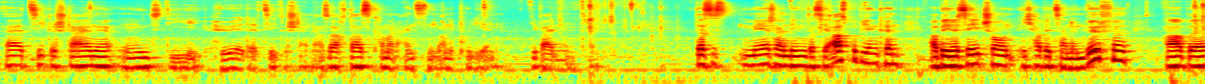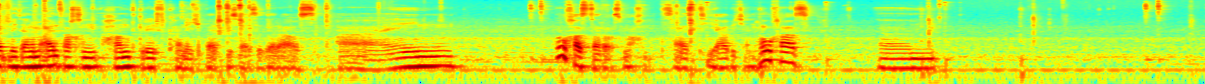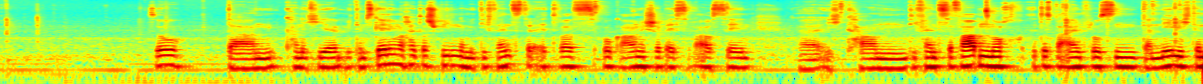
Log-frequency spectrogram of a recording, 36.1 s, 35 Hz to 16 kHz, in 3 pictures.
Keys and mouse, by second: 0.8 click, 6.3 ctrl+z, 8.6 middle click, 11.9 s, 13.8 right click, 14.0-15.1 typing, 17.3 click, 19.1 shift+middle click, 20.3 middle click, 21.5 shift+middle click, 23.5 click, 27.2 click, 31.3 click, 34.6 right click, 35.5 right click.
